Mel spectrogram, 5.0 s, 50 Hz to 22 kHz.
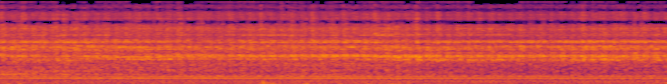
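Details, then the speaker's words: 2006 Audi A6 4.2 at idle after morning start: constant loud high-pitched screech, seeming to come from bell housing near the starter; owner doubts timing tensioner, suspects water pump; cause unknown. "started it this morning, and it's a pretty loud noise. I don't think it's timing tensioner noise because it's not quite the same, but I don't know what it is. I'm thinking maybe it might be a water pump"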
